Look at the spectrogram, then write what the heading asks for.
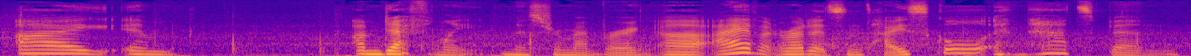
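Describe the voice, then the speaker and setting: Woman acting a chatty, animated, exasperated young woman. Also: lowish voice, normal speed, slight background noise. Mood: self-deprecating, amused. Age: young adult. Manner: rambling, self-deprecating, laughs often, animated storytelling. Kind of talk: audio roleplay, naturalistic casual chat.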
